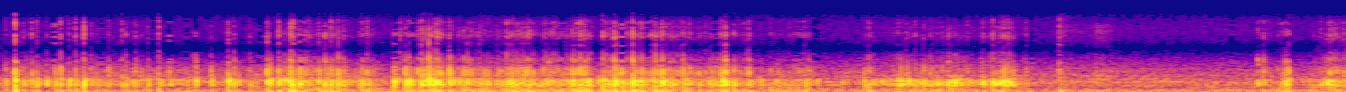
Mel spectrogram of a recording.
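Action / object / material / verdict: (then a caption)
scrape / painted wooden panel scraped with a bamboo skewer / wood / none. A hand traces and scratches a bamboo skewer, with a microphone attached, slowly across a solid wood panel painted with trunks. The result is a quiet, continuous dry scraping and faint crinkly rasp centered in the low midrange, rising and falling gently with the strokes.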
